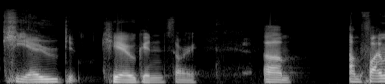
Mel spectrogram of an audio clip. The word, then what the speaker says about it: Keoghan: It's pronounced Keoghan.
